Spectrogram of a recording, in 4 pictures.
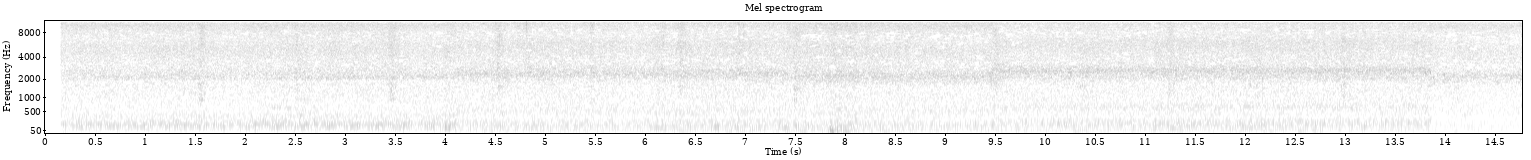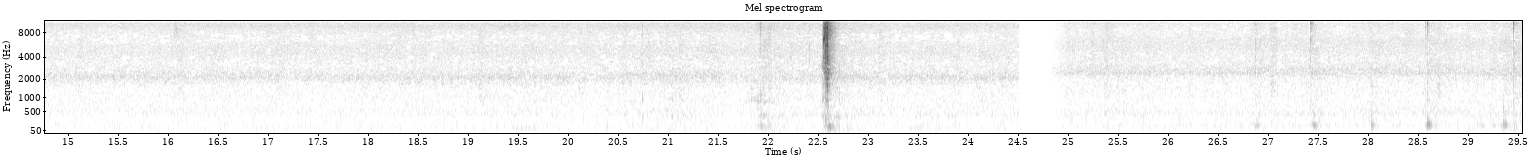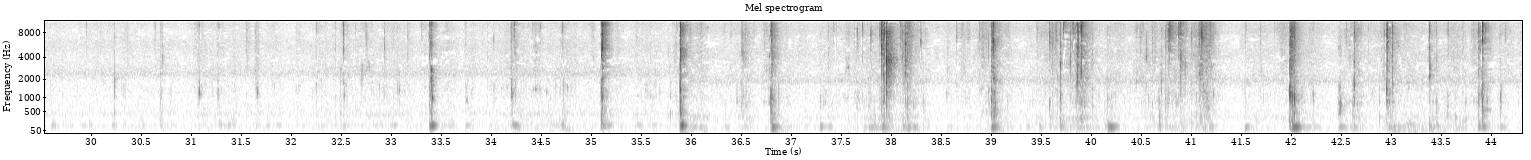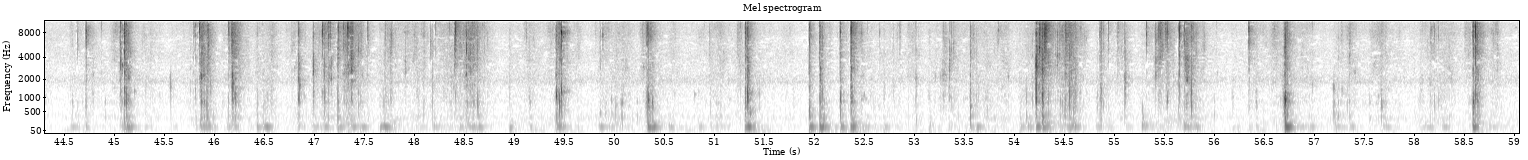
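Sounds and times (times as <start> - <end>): slime squished by hand: 29.4 - 59.0.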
